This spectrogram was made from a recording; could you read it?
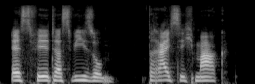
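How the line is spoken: Stern. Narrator (German): sagte streng

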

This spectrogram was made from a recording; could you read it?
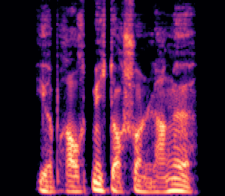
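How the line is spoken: Quiet answer. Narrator (German): antwortete ich leise

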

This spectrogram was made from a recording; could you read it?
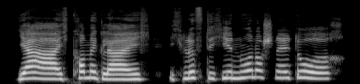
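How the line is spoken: Calling toward kitchen. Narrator (German): rief Frau Steiner in Richtung Küche

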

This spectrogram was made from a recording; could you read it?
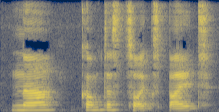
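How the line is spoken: Shout. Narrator (German): rief Flametti zum Schalter

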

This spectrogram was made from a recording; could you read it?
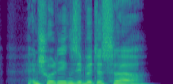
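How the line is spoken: Calling after someone. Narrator (German): rief Lorna ihm hinterher

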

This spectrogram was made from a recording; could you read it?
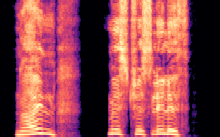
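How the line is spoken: Panting. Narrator (German): keuchte er

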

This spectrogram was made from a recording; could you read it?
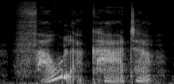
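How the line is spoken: Murmured. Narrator (German): murmelte Flora

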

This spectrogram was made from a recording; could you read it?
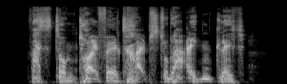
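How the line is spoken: Hissing dog. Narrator (German): zischte der Hund

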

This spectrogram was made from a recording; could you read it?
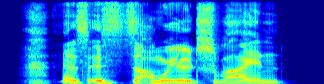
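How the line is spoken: Sobbing. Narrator (German): schluchzte Erik

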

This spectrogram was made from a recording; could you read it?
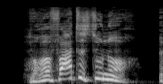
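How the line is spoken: Calling out. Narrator (German): rief Jonas

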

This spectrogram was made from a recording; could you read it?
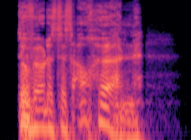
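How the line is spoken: Werewolf growling. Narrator (German): knurrte der Werwolf

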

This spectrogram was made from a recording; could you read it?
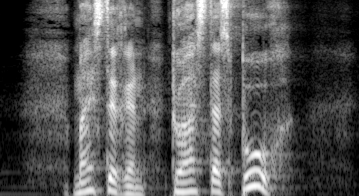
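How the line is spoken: Shouting. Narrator (German): schrie Kalle

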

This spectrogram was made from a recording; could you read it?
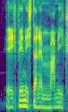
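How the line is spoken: Sleepy growl. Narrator (German): knurrte die Frau verschlafen

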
